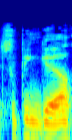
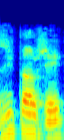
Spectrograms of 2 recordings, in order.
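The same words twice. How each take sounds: First: The name is said with German pronunciation. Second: The name is said with French pronunciation. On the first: This is the original Swiss form of the name. "c'est suisse d'origine" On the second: This is the everyday, Frenchified form of the name. "tu dis ça à la française"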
